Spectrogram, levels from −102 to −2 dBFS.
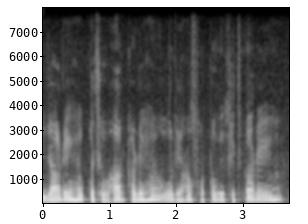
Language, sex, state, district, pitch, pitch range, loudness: Hindi, male, Bihar, Vaishali, 140 Hz, 135-145 Hz, -16 LUFS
